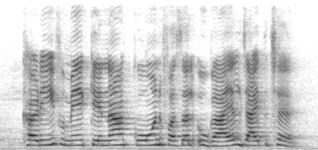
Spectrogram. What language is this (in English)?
Maithili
